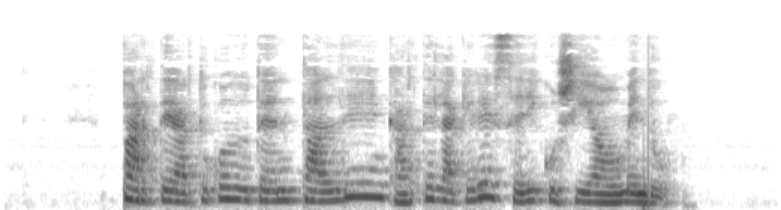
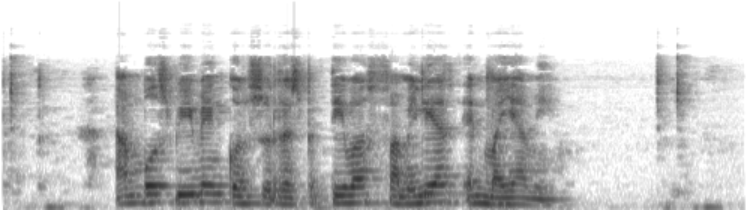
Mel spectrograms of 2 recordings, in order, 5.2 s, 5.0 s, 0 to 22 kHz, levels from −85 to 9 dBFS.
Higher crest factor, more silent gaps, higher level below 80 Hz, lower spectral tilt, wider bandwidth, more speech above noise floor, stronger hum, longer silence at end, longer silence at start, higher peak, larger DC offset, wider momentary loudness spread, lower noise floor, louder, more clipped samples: about the same, 16 dB vs 16 dB; neither; second, -58 dBFS vs -46 dBFS; first, -5 dB/octave vs -3.5 dB/octave; about the same, 11.5 kHz vs 12 kHz; first, 51 dB vs 44 dB; neither; first, 0.7 s vs 0.2 s; first, 0.85 s vs 0.05 s; second, -10 dBFS vs 0 dBFS; neither; second, 5 LU vs 16 LU; first, -75 dBFS vs -58 dBFS; second, -25 LUFS vs -14 LUFS; neither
